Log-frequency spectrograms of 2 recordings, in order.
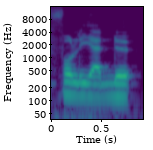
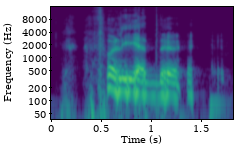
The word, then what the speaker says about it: Folie à deux: No, but just the fact that it's confirmed Folie à Deux. Folie à deux. Yeah, you have to say it like you're French.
